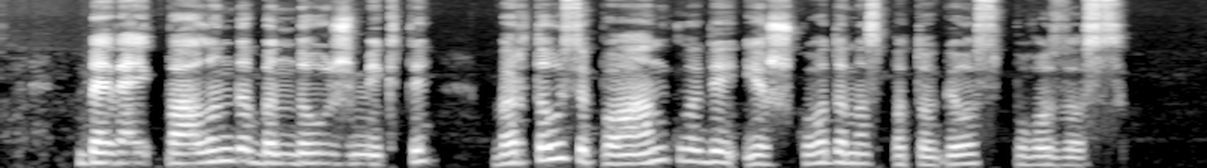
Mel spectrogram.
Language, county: Lithuanian, Tauragė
